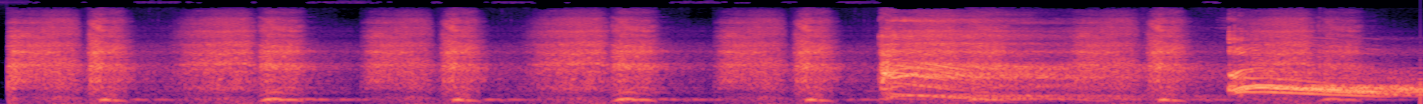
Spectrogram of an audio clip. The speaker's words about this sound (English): The breaths in the song, the panting is, you know, waking the body asleep in a cold sweat and just being scared. You don't know what happened, you know, just what's going on in my life. So I wanted to put those breaths behind the dope fiend reference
